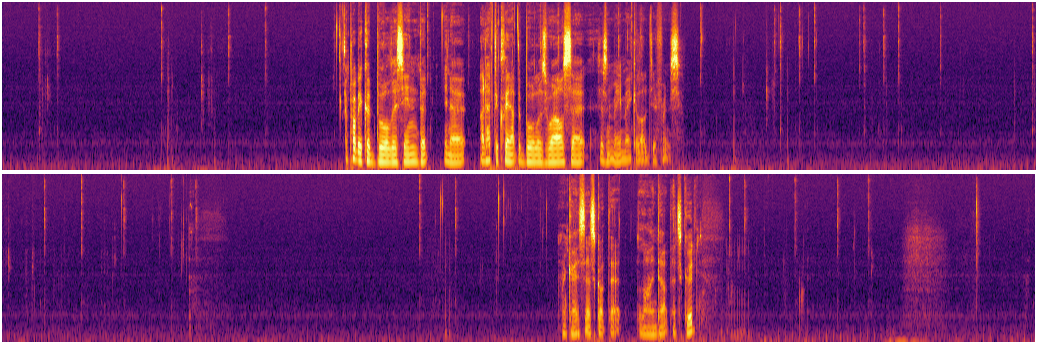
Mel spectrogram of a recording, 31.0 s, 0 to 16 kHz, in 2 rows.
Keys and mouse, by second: 0.6-2.2 middle drag, 2.9 2, 3.2 middle click, 4.8 click, 5.9 middle click, 6.8-7.9 drag, 8.2 middle click, 11.3 1, 11.4 click, 11.8 middle click, 12.7 click, 13.1 middle click, 13.9-15.3 drag, 16.0 middle click, 17.1 middle click, 18.2-21.6 middle drag, 22.1-25.3 middle drag, 25.8 middle click, 26.5 middle click, 27.9 middle click.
